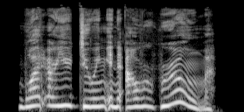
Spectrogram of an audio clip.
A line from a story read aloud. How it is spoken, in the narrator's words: I shouted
